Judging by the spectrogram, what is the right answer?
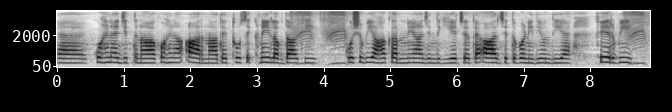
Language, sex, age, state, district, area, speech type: Dogri, female, 18-30, Jammu and Kashmir, Reasi, rural, spontaneous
